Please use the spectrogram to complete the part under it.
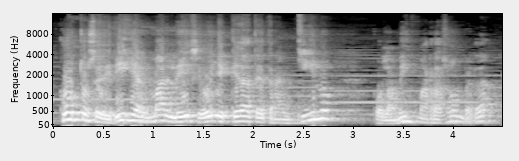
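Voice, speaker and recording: A male preacher gives a short sermon in a conversational tone, speaking directly to the listener and asking them questions. His voice sits a little high for a man. The room is echoey, with soft instrumental music playing underneath. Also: lively intonation, fairly quick.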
